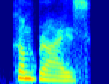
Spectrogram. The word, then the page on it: comprise: Indian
